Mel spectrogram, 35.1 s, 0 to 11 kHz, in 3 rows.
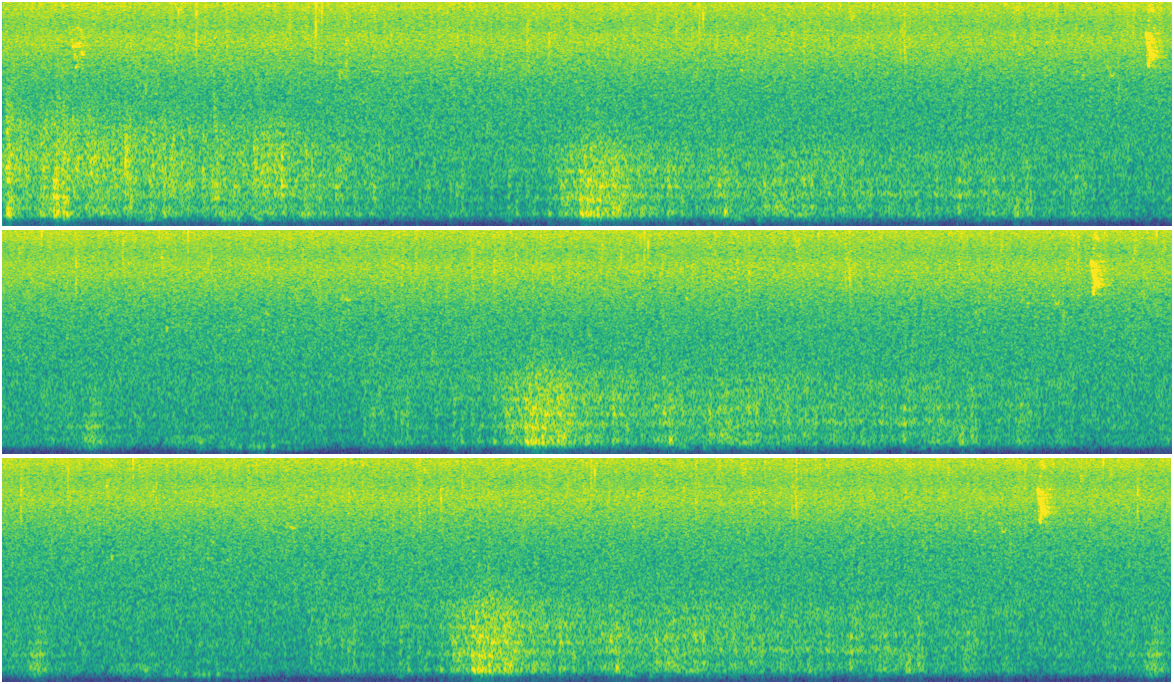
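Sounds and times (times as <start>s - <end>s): steady rain: 0.0s - 35.0s.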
